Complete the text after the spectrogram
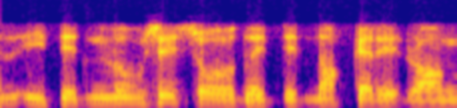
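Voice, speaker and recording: Speaking with a Welsh accent, a man keeps a moderate pace and fairly even intonation. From Wales. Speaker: caller. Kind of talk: casual chat. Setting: phone call. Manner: hesitant, with many fillers.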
